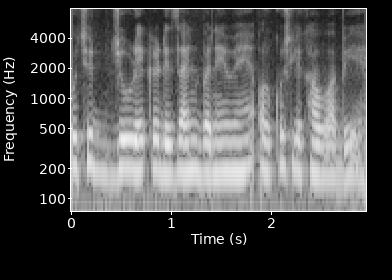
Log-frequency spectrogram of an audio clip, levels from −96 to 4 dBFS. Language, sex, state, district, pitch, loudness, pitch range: Hindi, female, Odisha, Malkangiri, 190 Hz, -13 LUFS, 180-195 Hz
